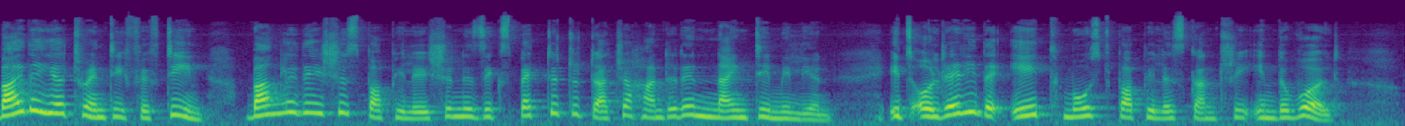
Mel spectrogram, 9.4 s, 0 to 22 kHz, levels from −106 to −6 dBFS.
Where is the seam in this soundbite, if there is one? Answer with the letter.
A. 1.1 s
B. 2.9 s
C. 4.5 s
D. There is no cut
B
